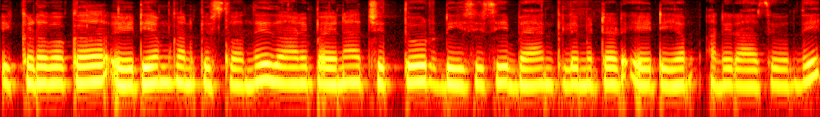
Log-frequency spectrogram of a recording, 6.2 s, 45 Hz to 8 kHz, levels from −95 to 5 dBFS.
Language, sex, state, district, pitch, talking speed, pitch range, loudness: Telugu, female, Andhra Pradesh, Chittoor, 200 Hz, 155 wpm, 195-210 Hz, -16 LUFS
